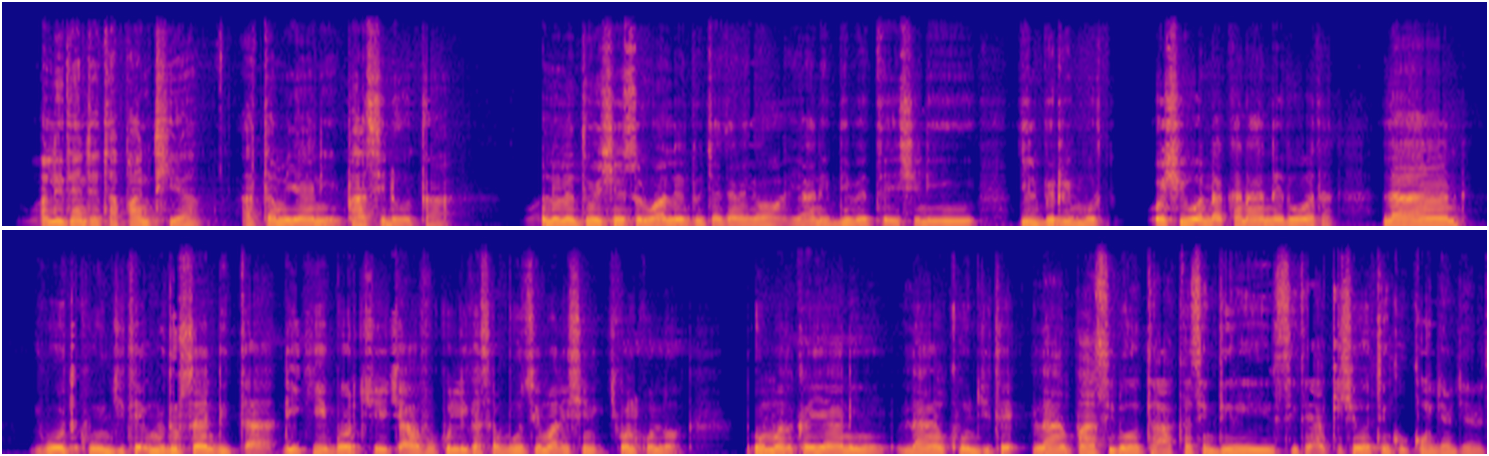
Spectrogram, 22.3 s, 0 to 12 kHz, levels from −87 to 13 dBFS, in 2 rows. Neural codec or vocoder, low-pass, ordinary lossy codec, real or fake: none; 10.8 kHz; none; real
